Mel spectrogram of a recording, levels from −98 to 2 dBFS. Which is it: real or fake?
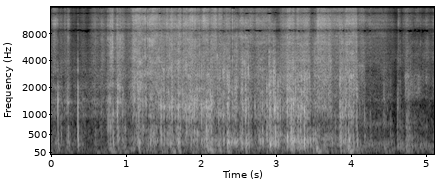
fake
